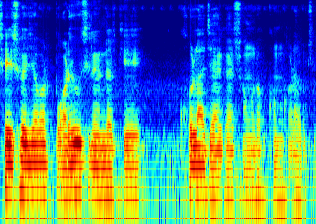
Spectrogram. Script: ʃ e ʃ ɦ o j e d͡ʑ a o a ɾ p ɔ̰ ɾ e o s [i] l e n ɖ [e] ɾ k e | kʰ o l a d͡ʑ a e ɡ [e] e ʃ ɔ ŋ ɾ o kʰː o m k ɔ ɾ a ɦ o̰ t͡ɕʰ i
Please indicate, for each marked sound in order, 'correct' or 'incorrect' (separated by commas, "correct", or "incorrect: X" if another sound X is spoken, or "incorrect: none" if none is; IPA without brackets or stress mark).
correct, incorrect: a, incorrect: a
